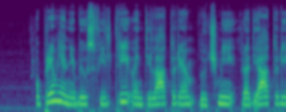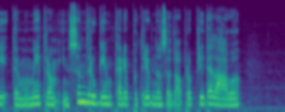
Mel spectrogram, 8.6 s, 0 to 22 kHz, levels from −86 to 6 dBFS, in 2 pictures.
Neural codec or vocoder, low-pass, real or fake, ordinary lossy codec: vocoder, 44.1 kHz, 128 mel bands every 256 samples, BigVGAN v2; 19.8 kHz; fake; none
